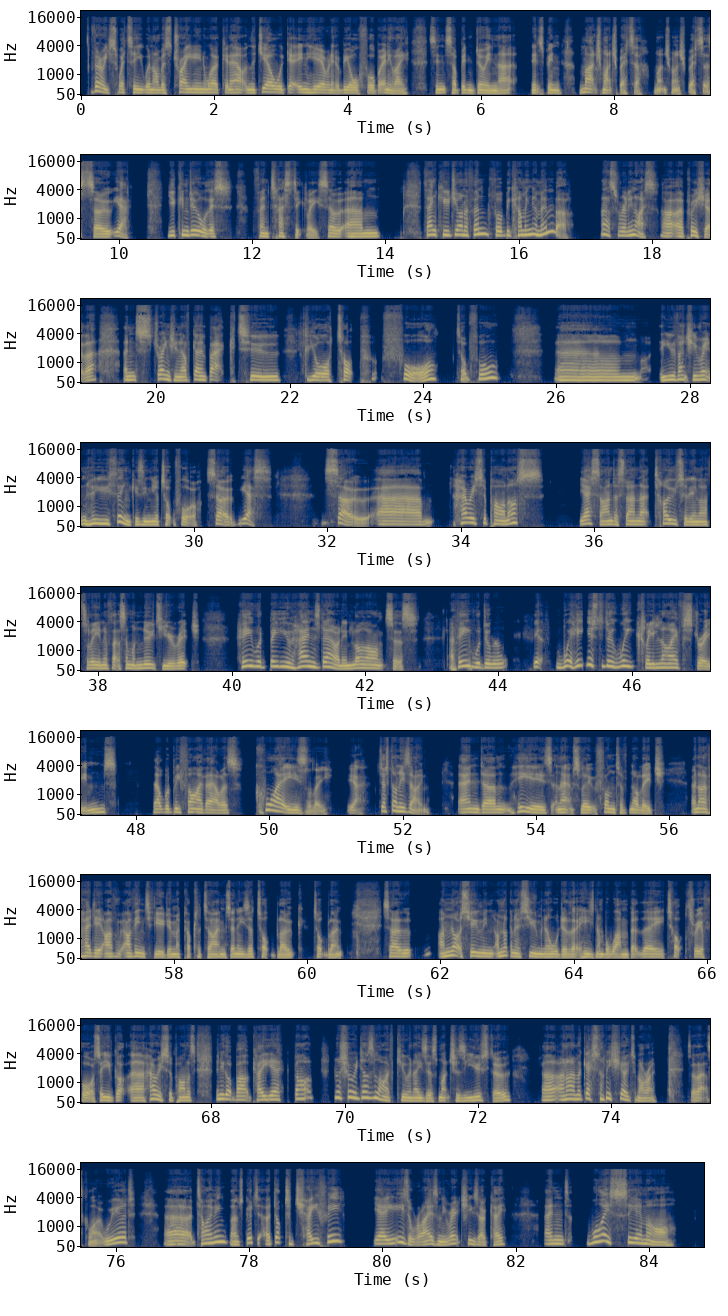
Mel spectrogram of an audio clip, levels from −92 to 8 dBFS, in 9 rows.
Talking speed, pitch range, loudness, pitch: 170 wpm, 135-195 Hz, -20 LUFS, 155 Hz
